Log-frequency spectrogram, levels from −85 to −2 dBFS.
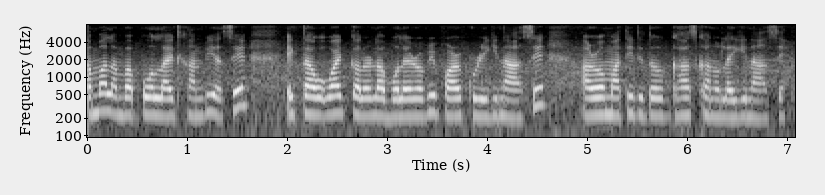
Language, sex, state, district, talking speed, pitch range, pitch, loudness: Nagamese, female, Nagaland, Dimapur, 195 wpm, 215-235 Hz, 225 Hz, -16 LUFS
